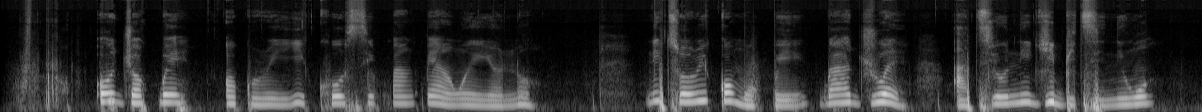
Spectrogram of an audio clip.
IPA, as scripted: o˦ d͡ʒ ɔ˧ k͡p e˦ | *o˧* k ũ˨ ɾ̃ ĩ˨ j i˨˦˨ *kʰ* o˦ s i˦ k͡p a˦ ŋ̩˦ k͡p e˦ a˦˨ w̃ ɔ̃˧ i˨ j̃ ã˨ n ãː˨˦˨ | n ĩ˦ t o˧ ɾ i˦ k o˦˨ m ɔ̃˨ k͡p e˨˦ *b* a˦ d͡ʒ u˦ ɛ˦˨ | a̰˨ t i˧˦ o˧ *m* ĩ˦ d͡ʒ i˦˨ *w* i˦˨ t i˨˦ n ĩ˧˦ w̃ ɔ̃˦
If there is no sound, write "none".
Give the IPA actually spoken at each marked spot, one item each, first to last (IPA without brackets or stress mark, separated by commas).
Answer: ɔ˧, kʰ, ɡ͡b, n, b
